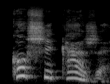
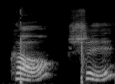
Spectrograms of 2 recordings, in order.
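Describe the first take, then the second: First: Said in the usual way. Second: "Koszykarze" split as ko, szy, ka, rze; four separate beats on "Koszykarze"; syllable by syllable. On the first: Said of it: "wyklaszczmy sylaby w wyrazie". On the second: Shown as a demonstration. Teacher clapping syllables for pupils, "Koszykarze" split in four. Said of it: "wyklaszczmy sylaby w wyrazie koszykarze".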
